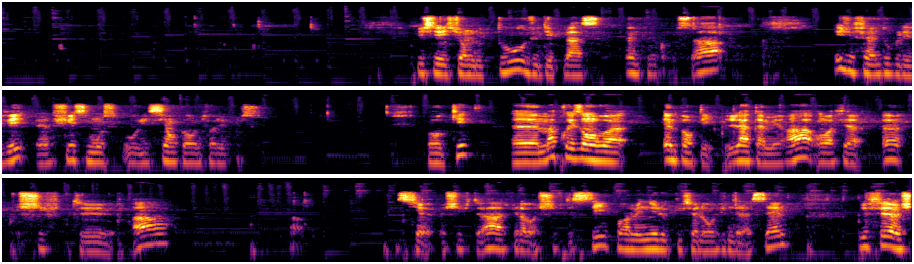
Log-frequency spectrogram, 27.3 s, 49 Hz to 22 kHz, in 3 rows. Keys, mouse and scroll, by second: 2.3 scroll down 1, 2.5-3.6 middle drag, 3.6 a, 4.1 a, 4.4-5.4 scroll down 3, 5.4-7.6 drag, 7.6 Tab, 9.7 w, 12.2 KP_1, 21.1 click, 22.8 shift+a, 23.7 shift+c, 24.7-25.5 scroll up 1, 25.5-27.3 scroll up 5.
